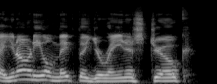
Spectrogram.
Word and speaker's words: Uranus: Yes, cuz I pronounce is actually pronounced Uranus. You don't have to pronounce it your anus, but obviously, you know, it happens enough times.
